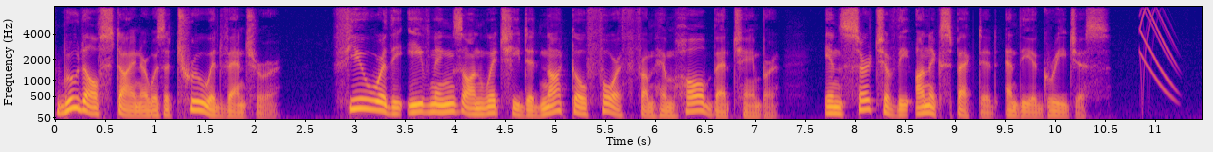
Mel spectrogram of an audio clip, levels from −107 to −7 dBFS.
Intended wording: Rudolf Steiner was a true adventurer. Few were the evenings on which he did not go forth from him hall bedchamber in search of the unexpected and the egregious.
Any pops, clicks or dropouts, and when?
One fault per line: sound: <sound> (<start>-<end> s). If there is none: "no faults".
sound: chirp (10.8-11.3 s)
